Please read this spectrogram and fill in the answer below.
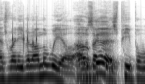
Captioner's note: phone clicking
